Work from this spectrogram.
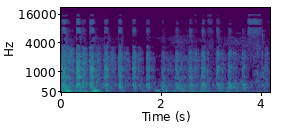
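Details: Male East European Shepherd puppy indoors while visiting a house, panting in soft, steady breaths about twice a second, with a few low thumps near the start.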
